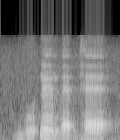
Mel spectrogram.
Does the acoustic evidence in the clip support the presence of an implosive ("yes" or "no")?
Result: yes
